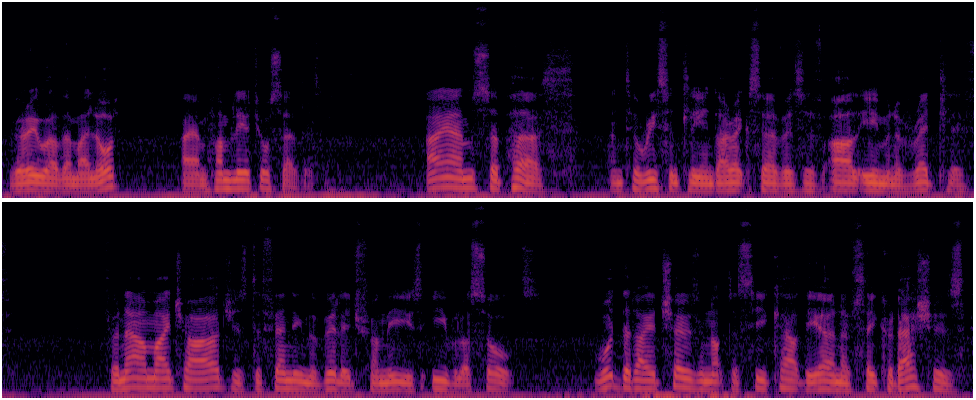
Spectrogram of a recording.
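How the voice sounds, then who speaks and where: An actor playing an earnest, dutiful knight commander who speaks in formal, courtly phrases. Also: male voice, mid-range voice, fairly quick, a little hiss or hum, lightly acted. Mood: grave. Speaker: game character. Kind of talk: video game voice acting. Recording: game audio with faint ambience.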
